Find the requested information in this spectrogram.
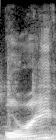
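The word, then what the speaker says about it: Oree: Ori, it's spelled O-R-E-E.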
